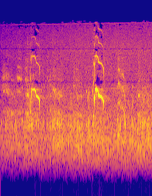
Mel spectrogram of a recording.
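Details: One of a pair of African oystercatchers on the beach at Port Alfred, Eastern Cape, South Africa, giving three loud, shrill, down-slurred piping calls over about three seconds, against a steady rushing wash of surf.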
